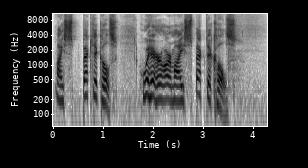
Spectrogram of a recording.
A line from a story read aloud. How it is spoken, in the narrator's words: his face flushed with apparent irritation, and he exclaimed fretfully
